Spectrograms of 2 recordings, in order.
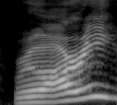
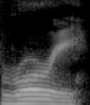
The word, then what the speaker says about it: Ruairi: But yeah, anyways, uh Ruairi Robinson? I love you, man. You're You're the Irish me. You're my brother. You're my twin. Knowing it that it's Irish, maybe it's pronounced Rory.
